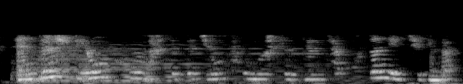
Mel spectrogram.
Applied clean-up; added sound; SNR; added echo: classical method WPE with log-MMSE.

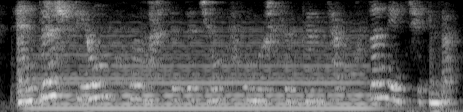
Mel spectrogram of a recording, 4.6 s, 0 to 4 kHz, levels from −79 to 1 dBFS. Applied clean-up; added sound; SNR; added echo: none; Bowed string instrument; 3 dB; reverberation time 0.3 s.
